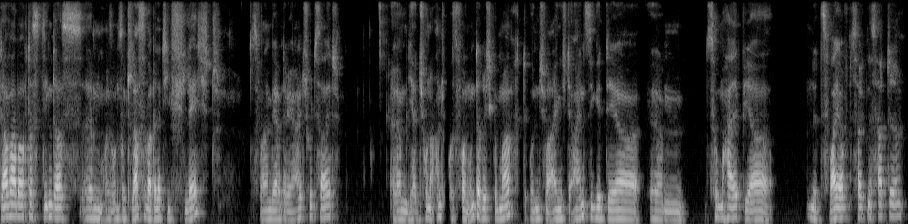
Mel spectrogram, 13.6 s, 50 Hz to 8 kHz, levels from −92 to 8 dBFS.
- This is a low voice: Yes, low, 130 Hz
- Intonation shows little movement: No, average, 3.2 semitones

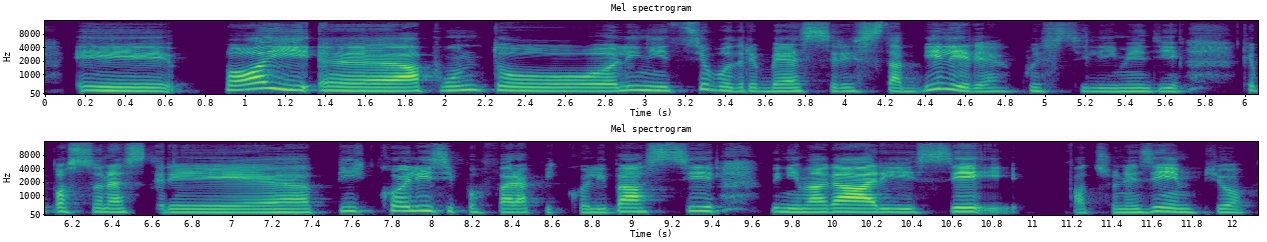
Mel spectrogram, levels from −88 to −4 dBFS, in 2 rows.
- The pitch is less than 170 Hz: No, medium, 180 Hz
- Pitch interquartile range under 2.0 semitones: No, average, 2.7 semitones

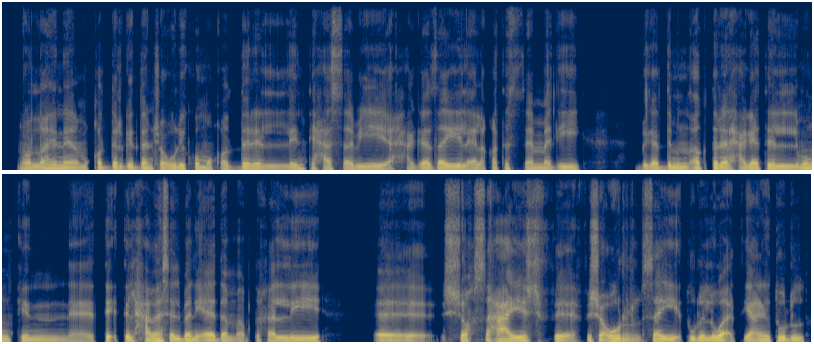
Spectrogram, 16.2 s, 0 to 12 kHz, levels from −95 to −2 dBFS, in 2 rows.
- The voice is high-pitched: No, low, 125 Hz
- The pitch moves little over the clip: Yes, narrow, 1.7 semitones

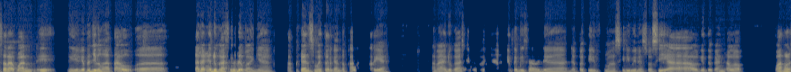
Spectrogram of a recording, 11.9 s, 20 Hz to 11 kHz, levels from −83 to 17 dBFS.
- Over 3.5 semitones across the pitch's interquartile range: Yes, average, 4.5 semitones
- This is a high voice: No, low, 115 Hz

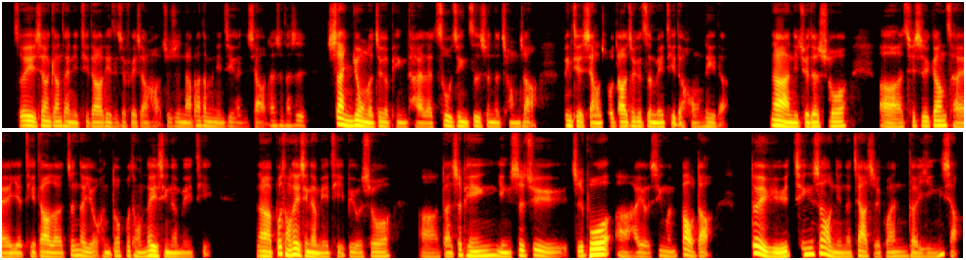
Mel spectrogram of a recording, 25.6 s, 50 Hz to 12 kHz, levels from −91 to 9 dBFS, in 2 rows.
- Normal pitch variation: Yes, average, 3.3 semitones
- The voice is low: Yes, low, 110 Hz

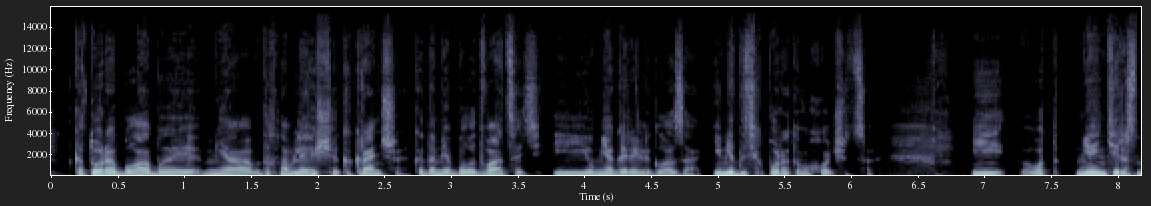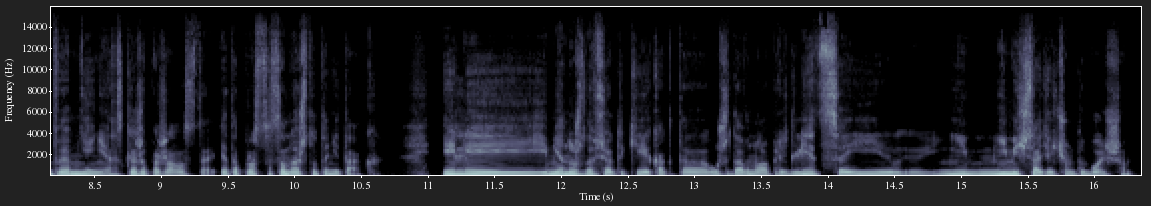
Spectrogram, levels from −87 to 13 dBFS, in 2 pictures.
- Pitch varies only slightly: No, average, 4.3 semitones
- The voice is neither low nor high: Yes, medium, 155 Hz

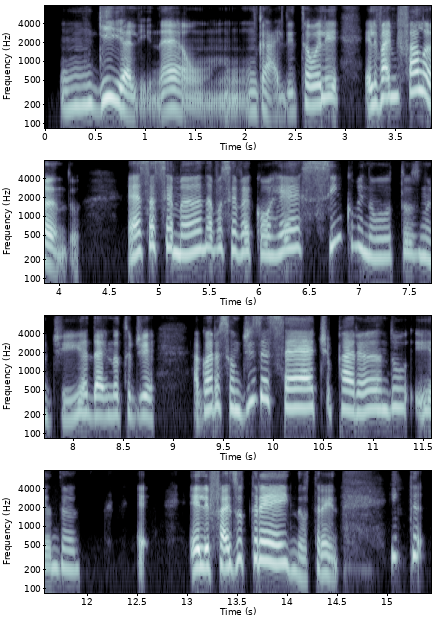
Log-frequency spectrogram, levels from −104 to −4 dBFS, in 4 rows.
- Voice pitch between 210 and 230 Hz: No, high, 245 Hz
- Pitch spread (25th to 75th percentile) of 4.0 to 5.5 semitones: Yes, average, 5.0 semitones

